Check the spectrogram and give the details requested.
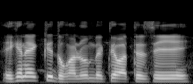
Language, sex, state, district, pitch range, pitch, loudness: Bengali, male, West Bengal, Alipurduar, 140-145 Hz, 140 Hz, -15 LUFS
